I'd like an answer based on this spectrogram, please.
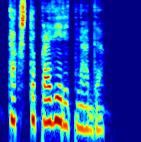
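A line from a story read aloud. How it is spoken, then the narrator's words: Plain. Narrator (Russian): сказал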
